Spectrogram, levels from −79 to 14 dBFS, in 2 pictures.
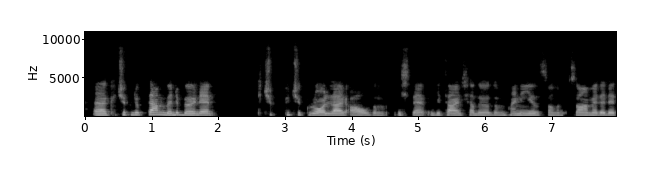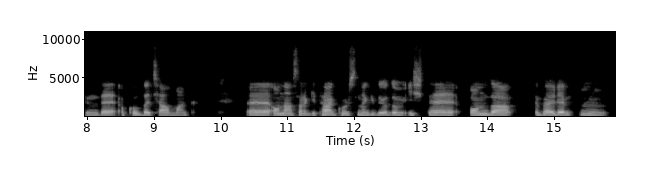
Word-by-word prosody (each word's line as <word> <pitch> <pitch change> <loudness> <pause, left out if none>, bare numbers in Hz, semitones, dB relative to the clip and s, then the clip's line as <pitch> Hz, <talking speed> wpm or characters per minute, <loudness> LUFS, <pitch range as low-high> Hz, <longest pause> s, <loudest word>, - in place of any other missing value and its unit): Eee, 210 -1 +4
küçüklükten 250 +3 +1
beri, 225 +1 +1
böyle, 205 -2 +3 0.7
küçük 250 -1 -10
küçük 225 -1 -7
roller 190 -2 +4
aldım. 155 -2 -2 0.2
İşte, 195 -3 -4
gitar 200 -2 +1
çalıyordum, 170 -3 -5
hani, 185 -2 -2
yıl 185 0 -1
sonu 175 -4 -8
müsamerelerinde 165 -1 0
okulda 175 -2 0
çalmak. 165 - -3 0.8
Eee, 180 -2 +4
ondan 195 -1 +2
sonra 195 +1 -2
gitar 200 +1 +1
kursuna 185 -2 -2
gidiyordum. 165 0 0
İşte, 180 -2 0 0.2
onda, 190 0 +3 0.3
e, 195 - -4
böyle, 185 -2 +4
ımm, 185 -2 -4
190 Hz, 105 wpm, -24 LUFS, 170-205 Hz, 0.8 s, Eee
